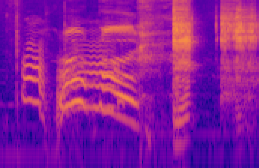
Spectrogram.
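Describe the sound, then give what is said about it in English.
A fairly loud fart with squeaky, tonal bursts whose rising and falling pitch resembles a muffled two-word plea, like "help me", followed by a short hissy puff and trailing airy noise. “How can a fart sound like help me?”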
